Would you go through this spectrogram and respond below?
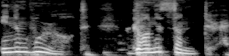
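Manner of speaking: slow, dramatic, epic movie-trailer narrator voice. Asking viewers to like, share and comment, in a movie voice. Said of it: "I'll do my movie voice".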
